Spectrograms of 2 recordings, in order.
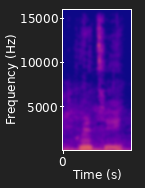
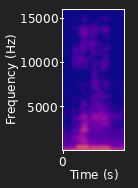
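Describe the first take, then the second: First: The t is a clear British t. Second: The t is an American flap.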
